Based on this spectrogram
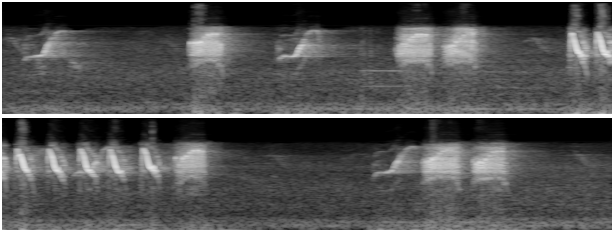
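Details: Striated grassbird singing, recorded as a tutor track for cage birds: short upslurred whistles and clipped double notes, then a fast run of about eight sharp, evenly spaced chips, closing with more rising whistles and paired notes.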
